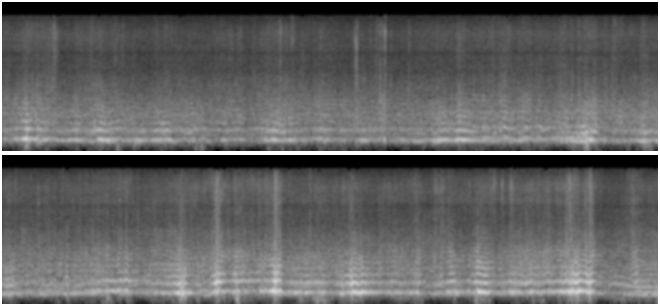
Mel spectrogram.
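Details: Inside a honey bee hive, a continuous low buzzing hum layered with higher harmonic tones, its loudness rising and falling unevenly, with occasional short taps and clicks near the end.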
